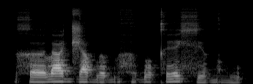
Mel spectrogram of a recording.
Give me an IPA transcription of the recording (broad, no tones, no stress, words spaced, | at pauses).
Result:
xɜla d͡ʒabə bə̤hə̤ɓokʰe xʲə ɡṳ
